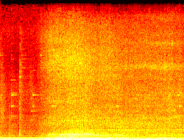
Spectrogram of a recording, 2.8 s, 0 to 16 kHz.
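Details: Fresh Chevy 454 big-block V8, hydraulic flat-tappet cam on break-in oil, 750 CFM Summit carb, on dyno: deep, even rumble climbing smoothly as revs rise under load, no knocks or misses; healthy, later made 407.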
